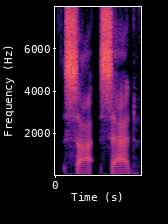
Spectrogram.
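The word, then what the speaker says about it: Saad: with him because i was listening to gad sad i believe is how you say his name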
